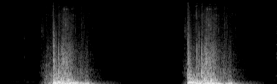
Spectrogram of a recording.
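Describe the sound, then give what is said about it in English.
Two heavy, booming stomps of an elephant land about a second and a half apart, each a loud, deep thud with a brief rumble, like giant footsteps shaking the ground, with no voices. “Elephant comes stomping along, shaking the ground with every stomp.”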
